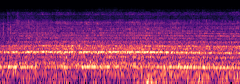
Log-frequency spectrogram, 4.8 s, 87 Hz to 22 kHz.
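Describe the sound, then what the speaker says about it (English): A steady electric hub motor on a beach cruiser e-bike whirs at cruising speed around 13 mph, a constant close drone with a faint tonal whine and wind rush, no talking. "the motor's definitely whirring a little bit here"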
